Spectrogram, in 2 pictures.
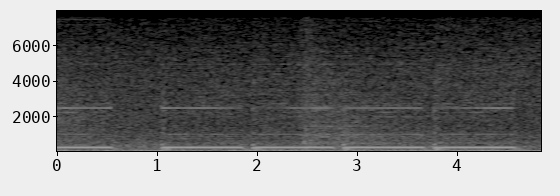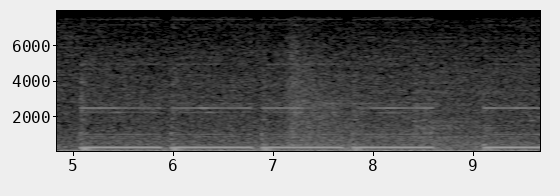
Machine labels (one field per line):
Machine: slide rail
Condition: normal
